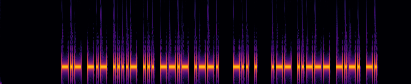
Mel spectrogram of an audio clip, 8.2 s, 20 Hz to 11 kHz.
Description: Morse code, heard as a keyed tone, about 28 wpm, 700 Hz. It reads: KK4SQP DE W2CN
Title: USA Callsign DE Callsign 28wpm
